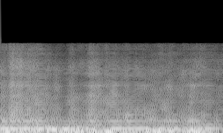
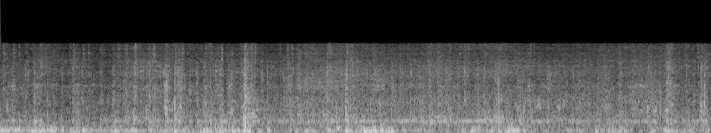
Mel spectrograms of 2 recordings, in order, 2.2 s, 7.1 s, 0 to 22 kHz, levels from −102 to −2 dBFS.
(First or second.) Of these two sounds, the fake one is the first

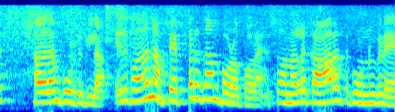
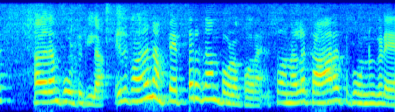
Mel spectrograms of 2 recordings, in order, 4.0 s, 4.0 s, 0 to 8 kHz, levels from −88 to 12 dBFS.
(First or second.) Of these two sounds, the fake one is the second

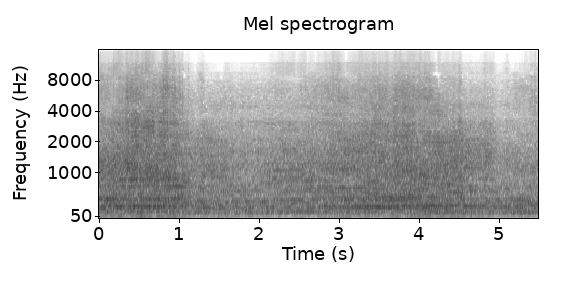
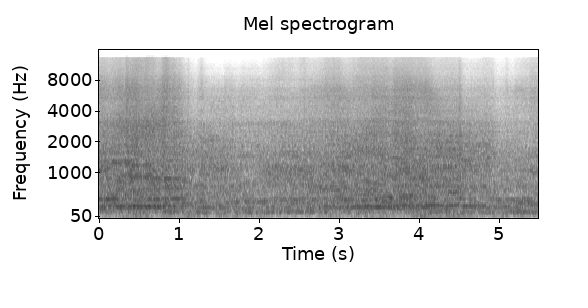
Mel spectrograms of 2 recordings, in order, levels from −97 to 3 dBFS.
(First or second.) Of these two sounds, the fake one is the second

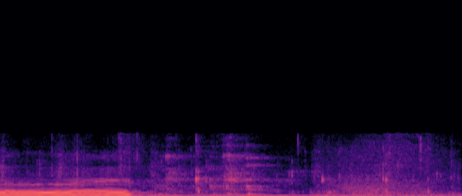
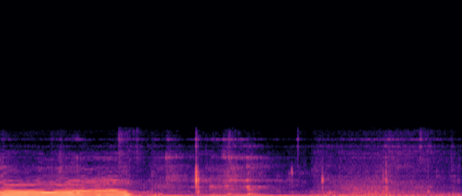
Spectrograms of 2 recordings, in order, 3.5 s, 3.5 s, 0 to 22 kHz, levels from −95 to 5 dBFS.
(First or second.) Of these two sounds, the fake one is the second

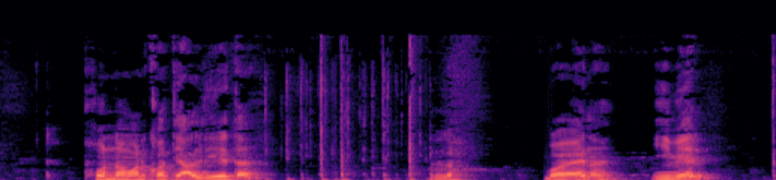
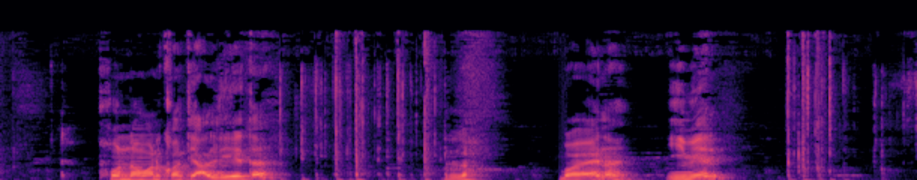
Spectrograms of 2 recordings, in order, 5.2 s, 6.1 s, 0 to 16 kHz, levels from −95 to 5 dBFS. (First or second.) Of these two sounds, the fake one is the first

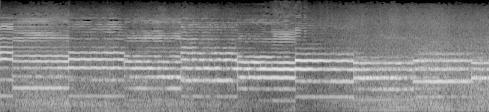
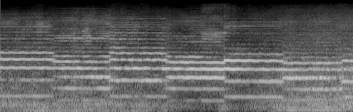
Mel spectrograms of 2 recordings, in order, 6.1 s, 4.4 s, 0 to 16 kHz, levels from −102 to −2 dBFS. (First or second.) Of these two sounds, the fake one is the second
